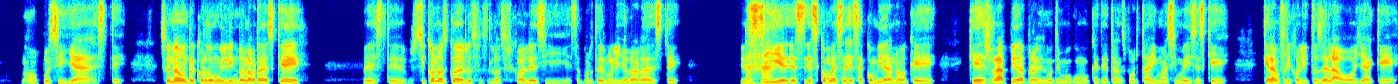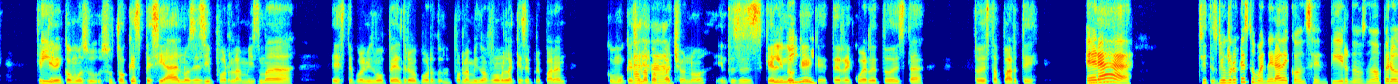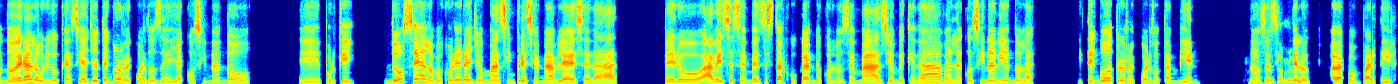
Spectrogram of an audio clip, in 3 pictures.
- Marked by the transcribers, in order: other background noise
- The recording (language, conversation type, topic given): Spanish, podcast, ¿Cuál es tu recuerdo culinario favorito de la infancia?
